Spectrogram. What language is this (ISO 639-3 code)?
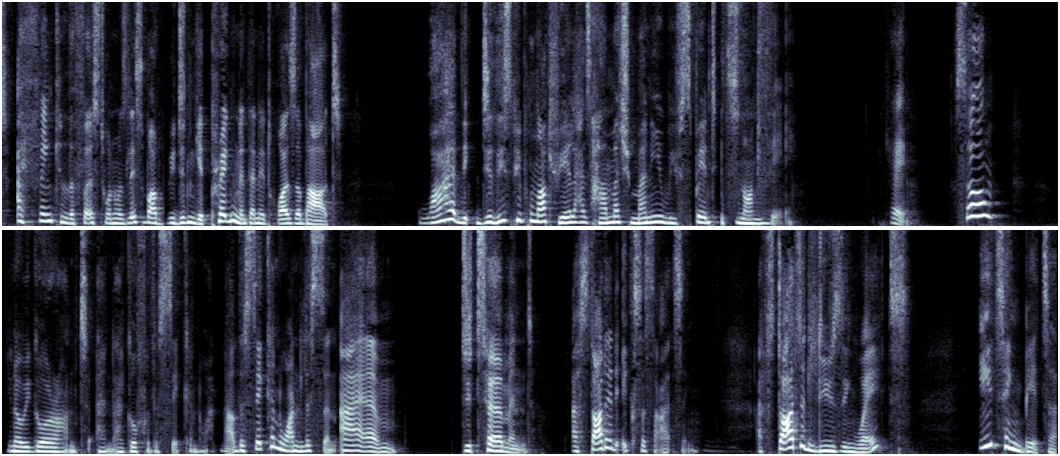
eng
